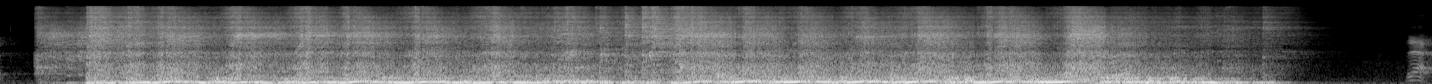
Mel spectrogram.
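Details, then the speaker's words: Revived junkyard engine with open headers, unknown timing and no vacuum advance hooked up: catches within a second, then a loud, choppy open-header rumble holds steady for about twelve seconds before shutoff; runs fine. "oh fancy that's open headers i wasn't expecting that"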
